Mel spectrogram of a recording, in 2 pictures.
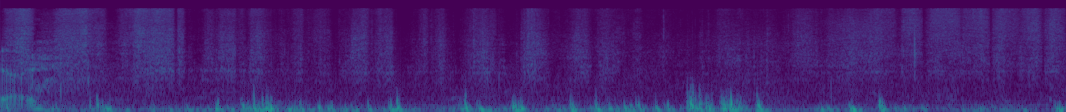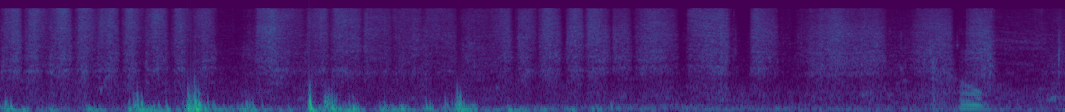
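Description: Paper towel wiped back and forth over a fibreglass boat hull's gel coat, a rubbing sound in uneven strokes, cleaning the chipped area with acetone before filling. A few strokes are louder, about three and a half, six and seven seconds in.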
